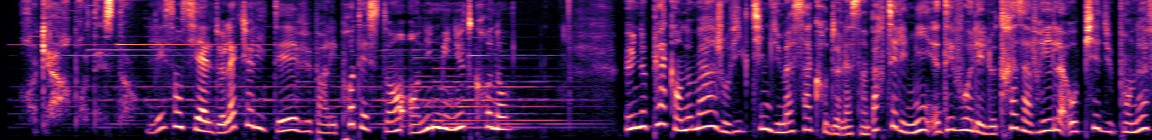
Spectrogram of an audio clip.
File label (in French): Spot radio; Regards protestants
